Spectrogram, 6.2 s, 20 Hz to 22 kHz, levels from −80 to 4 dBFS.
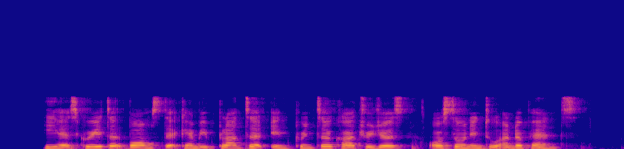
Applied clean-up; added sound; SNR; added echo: neural mask model DeepFilterNet 3.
